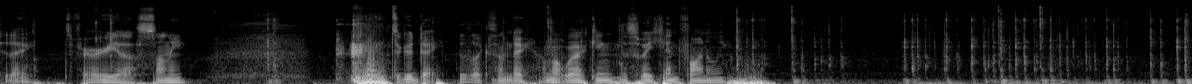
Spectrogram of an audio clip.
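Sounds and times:
speech: 0.0 - 2.0, 3.4 - 7.7
computer keyboard typing: 2.6 - 2.8, 7.5 - 11.9.

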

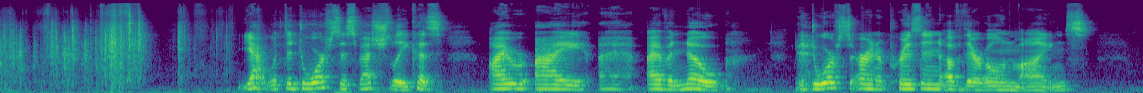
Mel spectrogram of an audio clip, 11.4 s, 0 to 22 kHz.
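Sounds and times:
paper pages being flipped: 0.0 - 3.3
speech: 2.4 - 7.4, 8.0 - 11.0.

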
